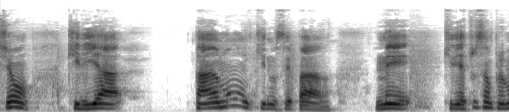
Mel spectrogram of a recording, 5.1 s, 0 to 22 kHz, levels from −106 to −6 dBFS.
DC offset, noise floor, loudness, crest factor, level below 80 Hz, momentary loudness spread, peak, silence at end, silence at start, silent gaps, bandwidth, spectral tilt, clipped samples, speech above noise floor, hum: under 0.1%; -77 dBFS; -22 LUFS; 20 dB; -70 dBFS; 14 LU; -4 dBFS; 0 s; 0 s; none; 11 kHz; -4.5 dB/octave; under 0.1%; 56 dB; none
